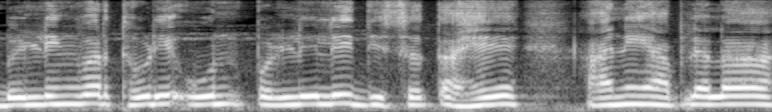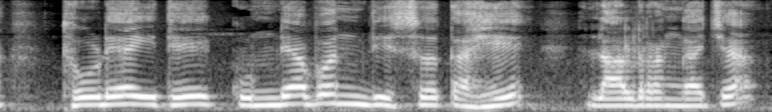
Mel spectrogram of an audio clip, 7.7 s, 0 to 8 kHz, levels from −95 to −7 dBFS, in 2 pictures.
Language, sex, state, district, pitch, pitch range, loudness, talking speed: Marathi, male, Maharashtra, Solapur, 210 Hz, 195-220 Hz, -12 LUFS, 125 wpm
